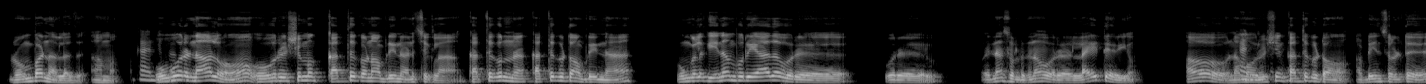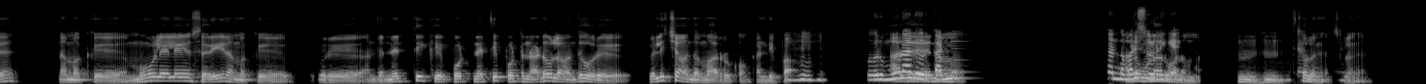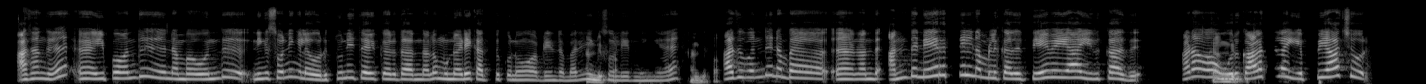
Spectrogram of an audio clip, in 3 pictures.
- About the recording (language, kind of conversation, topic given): Tamil, podcast, கற்றுக்கொள்ளும் போது உங்களுக்கு மகிழ்ச்சி எப்படித் தோன்றுகிறது?
- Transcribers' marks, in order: static; laugh; distorted speech; unintelligible speech; tapping; other noise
